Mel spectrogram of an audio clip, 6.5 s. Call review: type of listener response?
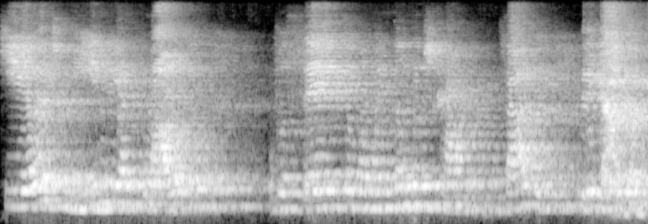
listening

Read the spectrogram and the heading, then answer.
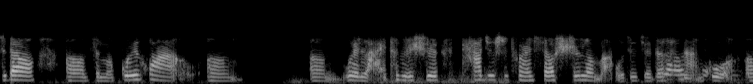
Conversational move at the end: taking over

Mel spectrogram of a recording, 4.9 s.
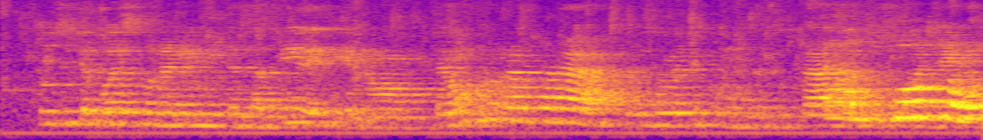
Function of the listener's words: taking over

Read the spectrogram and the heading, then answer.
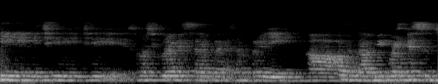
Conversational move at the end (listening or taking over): listening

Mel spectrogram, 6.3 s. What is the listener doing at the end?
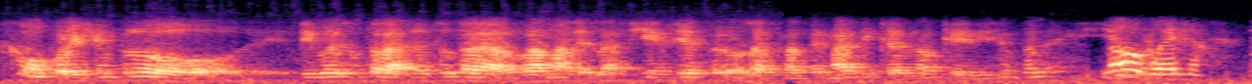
listening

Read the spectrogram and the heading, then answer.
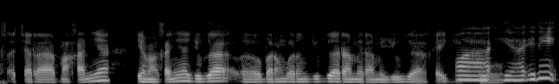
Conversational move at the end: taking over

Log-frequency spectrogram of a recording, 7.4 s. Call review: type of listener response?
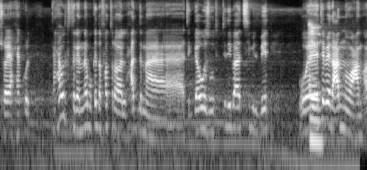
listening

